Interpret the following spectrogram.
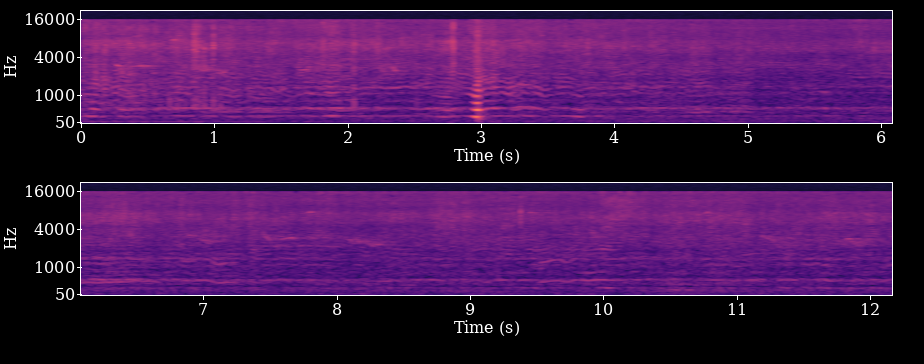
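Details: Honey bee colony during a typical hive inspection, described as quiet, gentle and calm; a steady low droning hum holds throughout, with one sharp click near three seconds.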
